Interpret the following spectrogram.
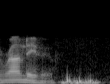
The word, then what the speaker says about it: rendezvous: Z is silent in rendezvous.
